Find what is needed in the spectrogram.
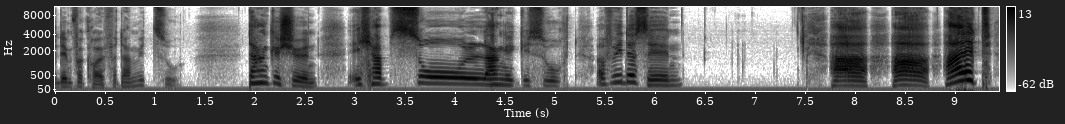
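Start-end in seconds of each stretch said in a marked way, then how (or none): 1.9-6.3 put-on high, loud girl, overjoyed; happy thanks. A narrator's reading. Tutti thanks the cashier and leaves, high and delighted. 7.7-9.4 loud, high stuttered yell; stammered shout. A narrator's reading. Cashier stops the girl leaving, stammering shout. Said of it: "rief der".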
